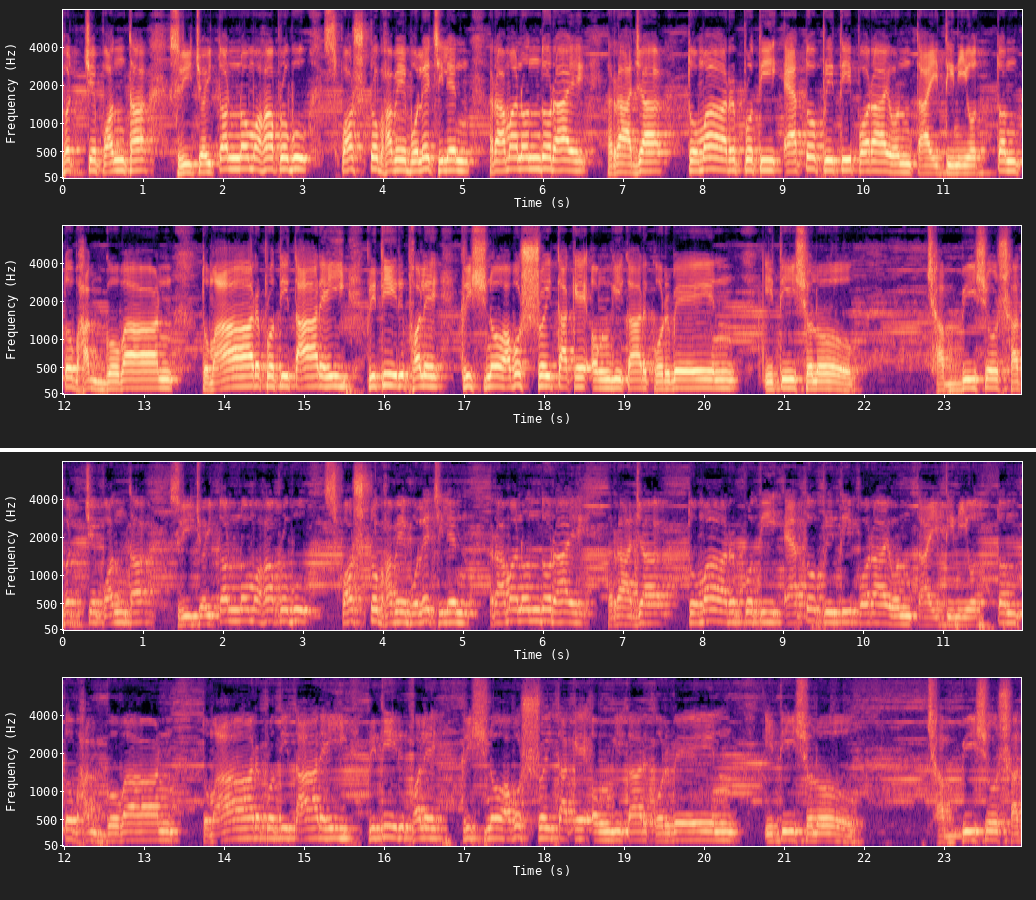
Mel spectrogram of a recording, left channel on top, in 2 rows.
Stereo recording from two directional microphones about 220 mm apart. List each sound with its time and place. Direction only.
0.0 s speech: 45° left (ahead or behind)
3.3 s speech: 30° left (ahead or behind)
22.8 s speech: 40° left (ahead or behind)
